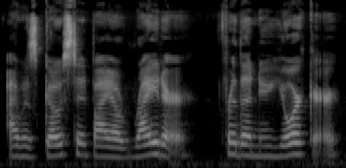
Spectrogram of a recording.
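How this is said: It is said in a quietly boastful tone. Being ghosted is a hidden brag. "kind of sounds like I'm humble bragging"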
